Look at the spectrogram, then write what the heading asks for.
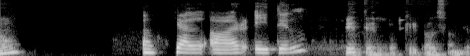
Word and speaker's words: heure: So il est 1 heure because we do not pronounce ash.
